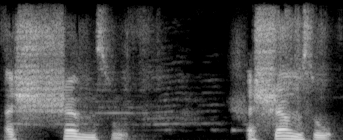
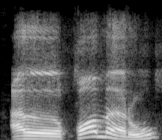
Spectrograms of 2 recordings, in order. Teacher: Di sini asyamsu, lamnya langsung idgham ke huruf syin.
